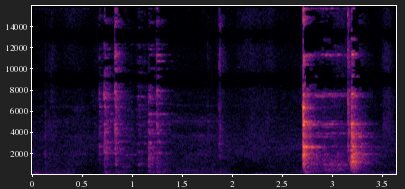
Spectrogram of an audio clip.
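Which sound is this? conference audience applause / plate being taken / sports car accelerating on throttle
plate being taken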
